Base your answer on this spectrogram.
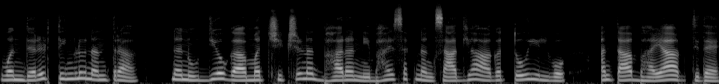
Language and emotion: Kannada, fearful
